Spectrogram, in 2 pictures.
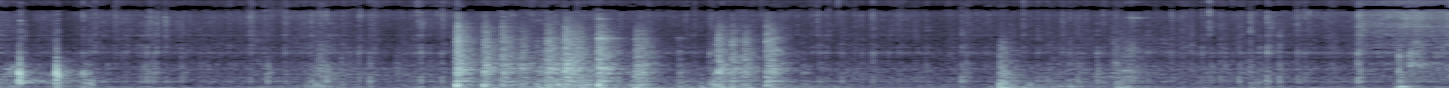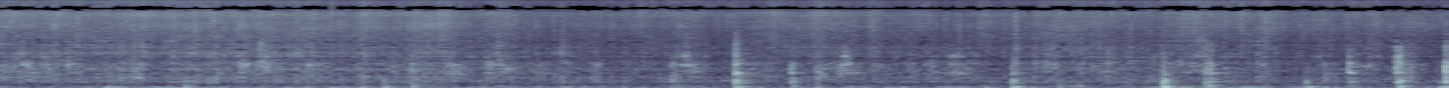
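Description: Beef and onions frying with ginger-garlic paste in a pot, stirred with a spoon that clatters and scrapes against the pot a few seconds in. From about ten seconds in the sizzling turns steadier and louder, with the odd tick of the spoon.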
